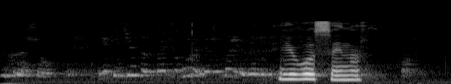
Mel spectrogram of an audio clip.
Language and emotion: Russian, neutral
